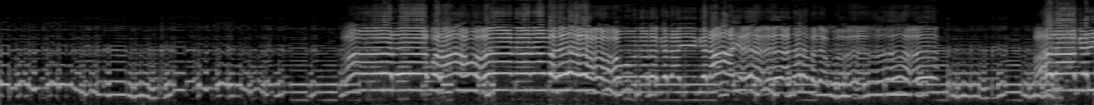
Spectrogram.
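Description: Amhara traditional music: a single ornamented melodic line with bending, wavering pitch. About four and a half seconds in it turns louder and brighter, in a higher register.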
